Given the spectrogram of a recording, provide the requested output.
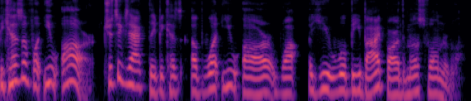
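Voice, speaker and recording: A man does a put-on character voice that is creaky and fairly high in pitch. The intonation is lively and the pace moderate. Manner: soft, grave, warning.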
